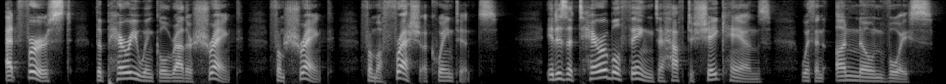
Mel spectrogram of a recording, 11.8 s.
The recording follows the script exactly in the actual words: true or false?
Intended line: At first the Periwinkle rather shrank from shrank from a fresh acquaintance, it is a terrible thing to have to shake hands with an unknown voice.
true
